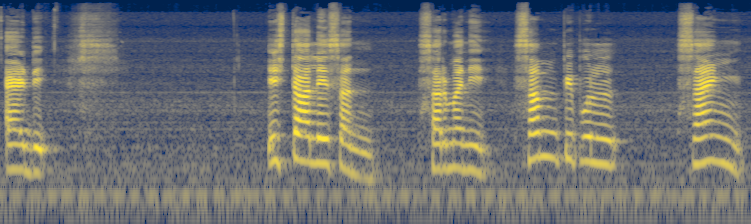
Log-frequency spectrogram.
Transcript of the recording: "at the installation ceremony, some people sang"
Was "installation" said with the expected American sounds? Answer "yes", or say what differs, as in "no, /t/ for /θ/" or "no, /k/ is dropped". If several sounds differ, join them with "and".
no, /n/ is dropped and /s/ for /ʃ/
